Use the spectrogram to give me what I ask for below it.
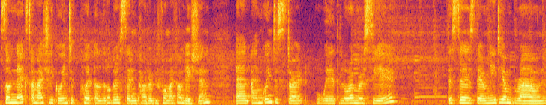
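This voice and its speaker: Against noticeable background noise, a woman speaks at a fairly slow pace in a medium pitch. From Zimbabwe. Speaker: beauty vlogger. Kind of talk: makeup tutorial.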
